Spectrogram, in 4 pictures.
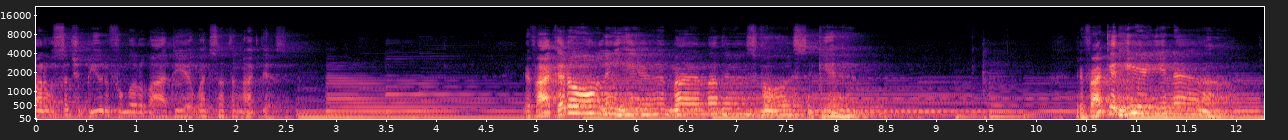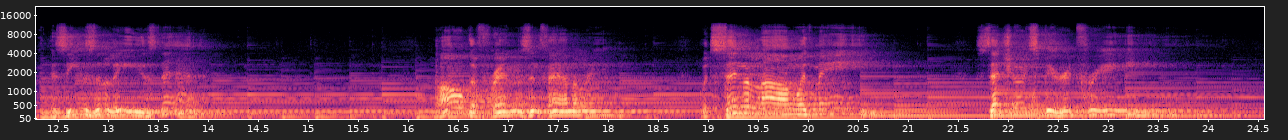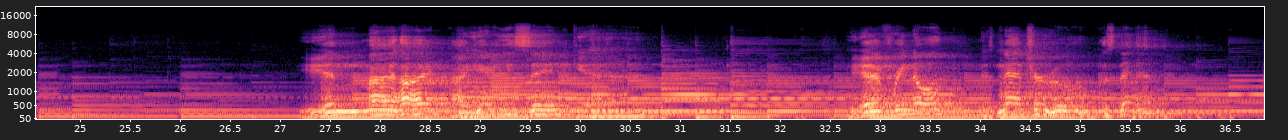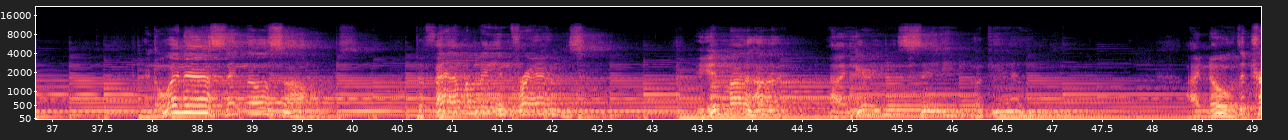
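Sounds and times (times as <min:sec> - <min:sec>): acoustic guitar chord ringing: 0:02.6 - 0:49.0
man singing: 0:04.9 - 0:08.7, 0:10.4 - 0:14.4, 0:16.2 - 0:24.6, 0:27.2 - 0:31.6, 0:32.2 - 0:36.6, 0:37.7 - 0:42.7, 0:43.3 - 0:47.5, 0:48.3 - 0:49.0.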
